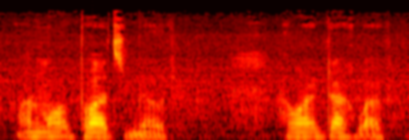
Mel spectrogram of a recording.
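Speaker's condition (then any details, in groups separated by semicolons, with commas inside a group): Multiple sclerosis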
